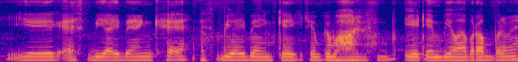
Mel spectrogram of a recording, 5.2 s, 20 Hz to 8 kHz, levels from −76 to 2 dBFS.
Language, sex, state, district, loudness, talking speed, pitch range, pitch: Hindi, male, Uttar Pradesh, Muzaffarnagar, -23 LUFS, 210 wpm, 140-145 Hz, 140 Hz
